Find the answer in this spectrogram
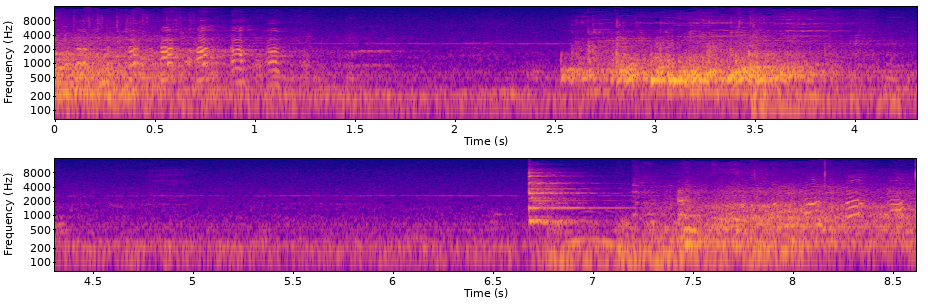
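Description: Foley props worked live on stage: metallic clinks in the first second, a loud noisy rattling burst about three seconds in, and a sharp metal strike that rings briefly near the end.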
